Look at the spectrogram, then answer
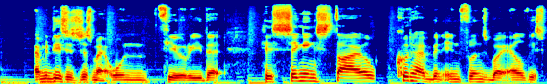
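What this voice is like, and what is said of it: Usual voice. Nothing is said of it.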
